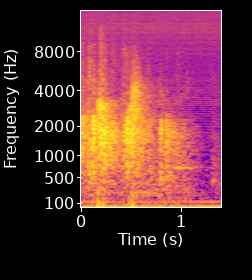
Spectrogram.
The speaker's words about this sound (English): Clap your hands unto the Lord this morning.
